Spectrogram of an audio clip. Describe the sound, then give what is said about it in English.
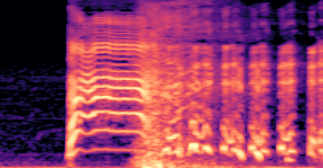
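A person imitates a goat, giving one loud, wavering goat-like bleat lasting about half a second, then breaks into a burst of rhythmic laughter. “That's my impression of a goat.”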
